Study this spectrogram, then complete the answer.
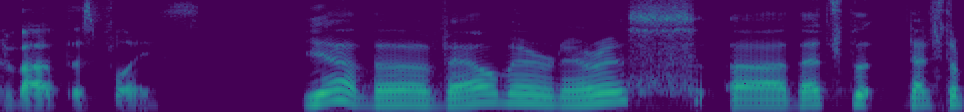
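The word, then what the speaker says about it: Valles Marineris: a little bit about this place yeah the Val marineris uh that's the that's the pronunciation in the audio book don't add me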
